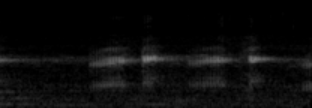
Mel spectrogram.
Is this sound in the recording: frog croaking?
yes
